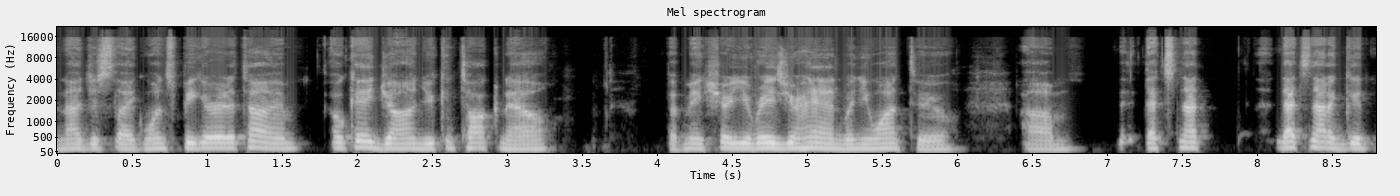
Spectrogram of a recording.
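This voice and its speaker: A man with a hoarse, worn-out voice hosting a casual live Q&A, rambling with lots of fillers and restarts as he answers comments. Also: fairly high pitch, dry recording, studio quality. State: hoarse, losing his voice. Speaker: event organizer hosting a live update. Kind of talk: casual livestream Q&A.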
